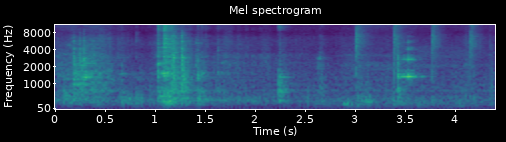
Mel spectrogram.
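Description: Metal utensils clatter and clink against pans.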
